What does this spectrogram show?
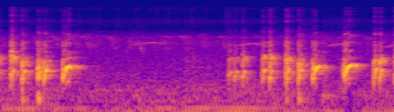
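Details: White-breasted waterhen lure call, used to attract birds for trapping: bursts of harsh, croaking notes repeated rapidly, a pause of over a second of quiet, then another fast run of the same rough calls.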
